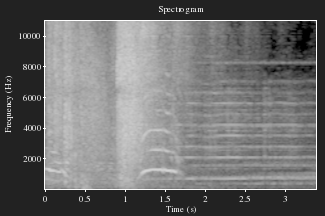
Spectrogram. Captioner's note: screams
